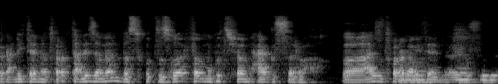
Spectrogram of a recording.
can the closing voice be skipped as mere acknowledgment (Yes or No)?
No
